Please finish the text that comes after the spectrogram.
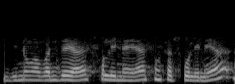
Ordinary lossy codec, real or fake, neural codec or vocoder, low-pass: none; fake; codec, 16 kHz, 8 kbps, FreqCodec, larger model; 3.6 kHz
